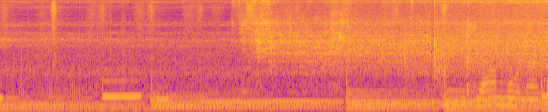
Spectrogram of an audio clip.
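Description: Chopped pancetta sautés in a pan with a steady sizzle, alone and loud, as sustained tonal music plays underneath.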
